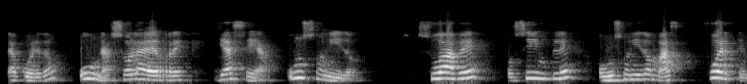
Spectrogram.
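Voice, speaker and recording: A woman teaching a phonetics lesson, speaking slowly and deliberately, checking in often with her listeners and demonstrating sounds with exaggerated rolled consonants. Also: on the high side. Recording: dull lo-fi recording.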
